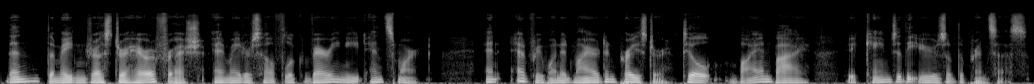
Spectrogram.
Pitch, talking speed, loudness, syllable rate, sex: 95 Hz, 190 wpm, -21 LUFS, 5.0 syllables/s, male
